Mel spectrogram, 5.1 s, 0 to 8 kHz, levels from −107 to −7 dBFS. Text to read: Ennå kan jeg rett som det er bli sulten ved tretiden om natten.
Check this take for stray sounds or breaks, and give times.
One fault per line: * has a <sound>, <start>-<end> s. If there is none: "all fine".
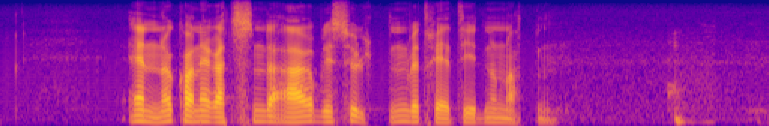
* has a cough, 4.4-4.8 s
